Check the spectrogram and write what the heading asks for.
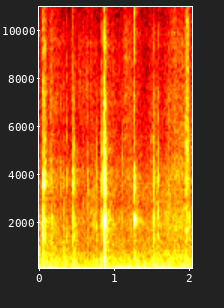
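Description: A few faint, sharp clicks and taps of small toy objects being handled, heard near the start, just before a second in, and again a little later.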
